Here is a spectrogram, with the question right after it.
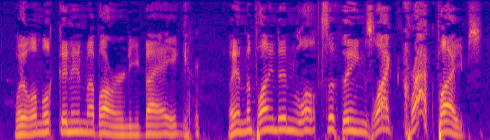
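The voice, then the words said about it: Impression of Barney. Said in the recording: “Barney impersonation”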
